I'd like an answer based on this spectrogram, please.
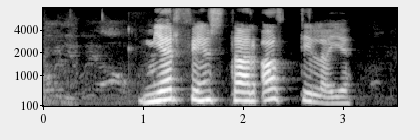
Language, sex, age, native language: Icelandic, female, 30-39, Icelandic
